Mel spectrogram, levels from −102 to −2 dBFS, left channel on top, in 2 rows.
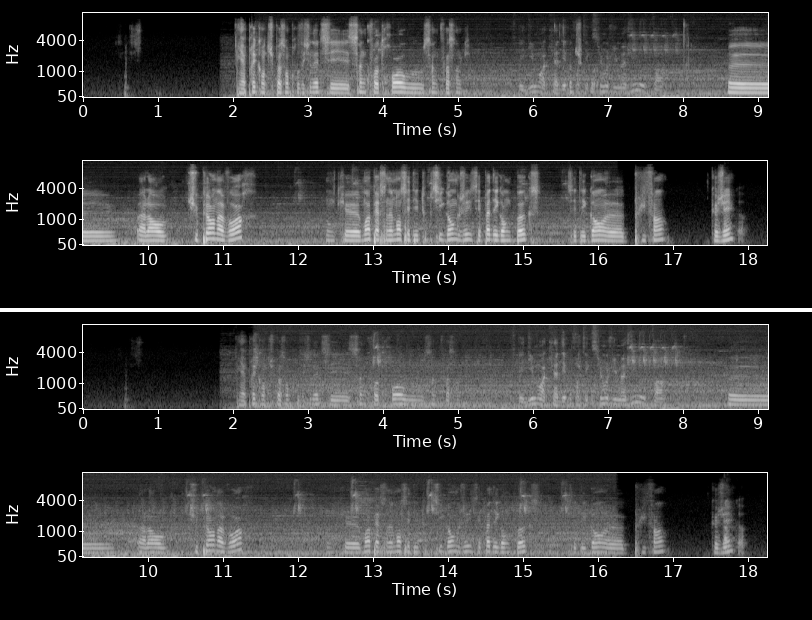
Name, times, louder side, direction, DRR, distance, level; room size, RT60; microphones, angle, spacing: sound 1, 1.8-14.0, right 1 dB, 55° right, 1.0 m, -57 dB
voice 1, 2.0-5.1 8.6-10.3 10.5-11.4 12.4-15.2 15.6-16.9 17.5-17.8, left 9 dB, 75° left, 0.3 m, -29 dB
sound 2, 2.3-16.3, right 3 dB, 85° right, 0.8 m, -44 dB
voice 2, 5.8-7.9 17.6-18.0, right 4 dB, 35° right, 0.5 m, -40 dB
5.0 x 2.7 x 3.2 m
head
